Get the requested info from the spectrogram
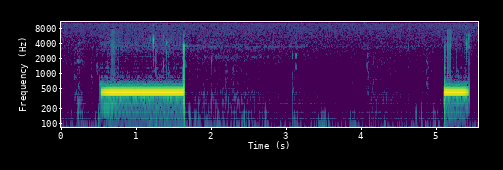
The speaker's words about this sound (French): Il va falloir qu'on lui fasse un jingle un jour quand même, mais en attendant, le jingle, c'est la sonnerie du téléphone. Alors on l'appelle.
